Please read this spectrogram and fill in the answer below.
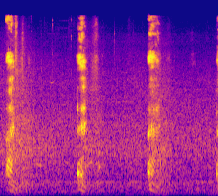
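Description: A man grunting with effort on each rep of a standing dumbbell shoulder press: three short grunts about a second and a half apart, each falling in pitch.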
